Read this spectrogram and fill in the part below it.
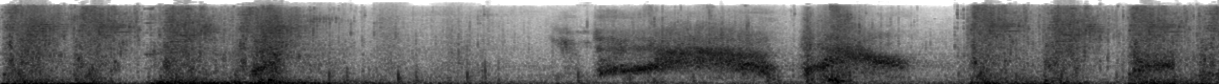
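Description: Flames burst with a roaring whoosh.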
